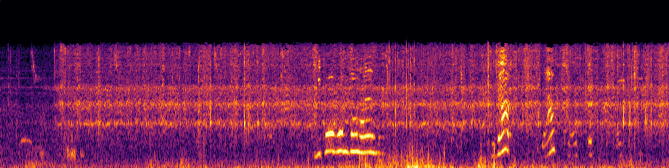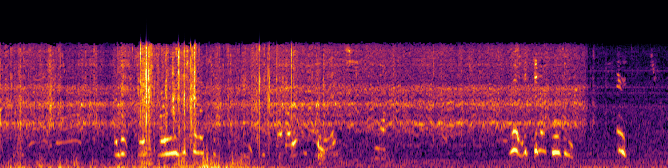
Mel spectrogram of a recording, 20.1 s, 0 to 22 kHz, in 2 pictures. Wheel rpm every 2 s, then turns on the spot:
40, 70, 70, 70, 70, 70, 60, 70, 70, 40.
none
